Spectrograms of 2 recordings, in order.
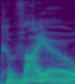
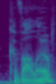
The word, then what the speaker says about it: Cavallo: So the next one I have is Bob Cavallo, and I pronounced it Bob Cavallo before, but I was told that it's actually Cavallo.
